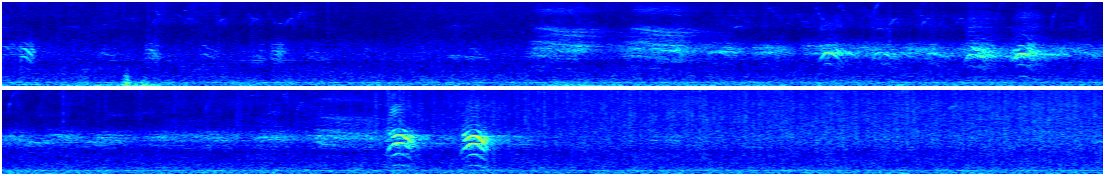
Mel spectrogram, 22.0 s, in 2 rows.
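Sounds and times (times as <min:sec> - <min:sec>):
birds harsh calls: 0:04.6 - 0:16.7
low steady rumble: 0:10.9 - 0:22.0.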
